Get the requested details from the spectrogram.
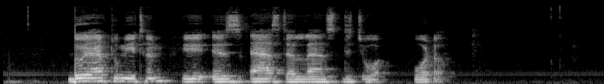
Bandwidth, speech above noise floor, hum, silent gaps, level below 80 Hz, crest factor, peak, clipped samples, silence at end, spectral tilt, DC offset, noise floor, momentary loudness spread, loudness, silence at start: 15.5 kHz; 42 dB; none; none; -46 dBFS; 16 dB; -2 dBFS; under 0.1%; 1.6 s; -5.5 dB/octave; under 0.1%; -58 dBFS; 11 LU; -17 LUFS; 0.1 s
